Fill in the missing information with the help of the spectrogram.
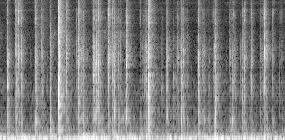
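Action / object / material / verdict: tap / plastic computer keyboard / plastic / none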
